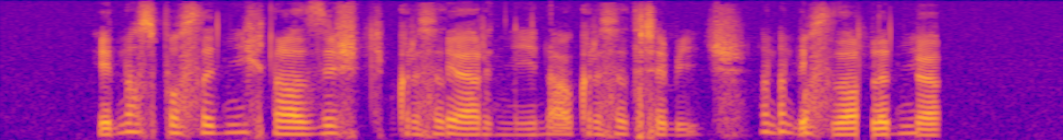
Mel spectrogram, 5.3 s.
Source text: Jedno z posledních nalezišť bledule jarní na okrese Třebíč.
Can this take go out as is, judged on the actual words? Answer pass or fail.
fail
